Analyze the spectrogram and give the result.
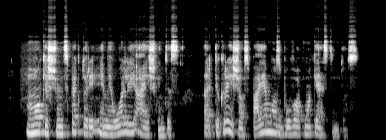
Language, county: Lithuanian, Panevėžys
